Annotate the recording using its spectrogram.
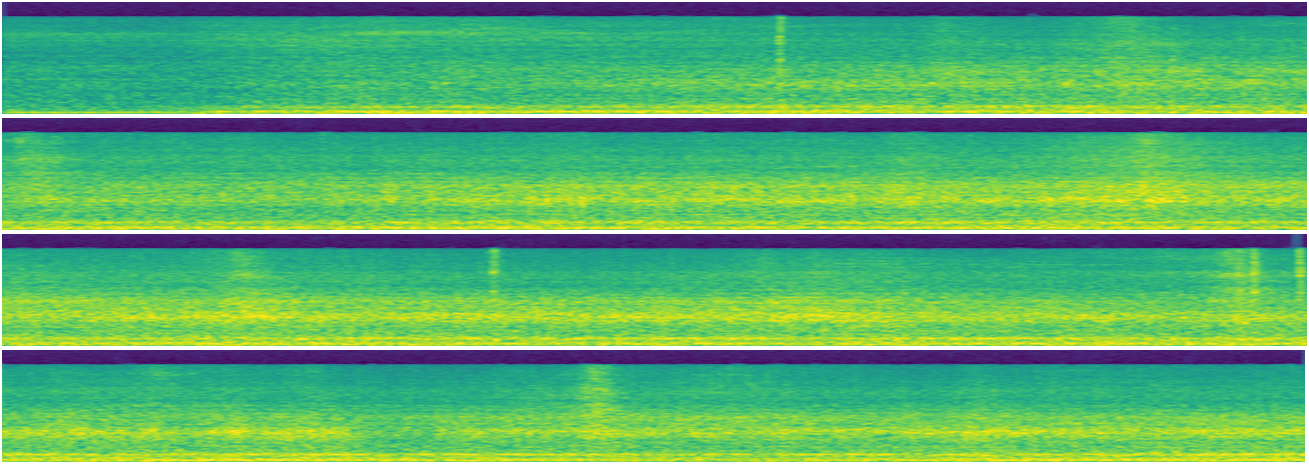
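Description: A car engine hums and rumbles from inside the car, growing louder as the car pulls away and drives on.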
